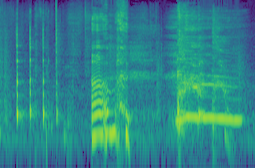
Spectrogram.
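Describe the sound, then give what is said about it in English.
A few sharp, quick coughs come first, followed by a longer, gravelly throat clearing and a drawn-out hacking rasp, with no talking. “pardon me, I'm going to be coughing and clearing stuff because it's the most annoying time of the year for me”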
